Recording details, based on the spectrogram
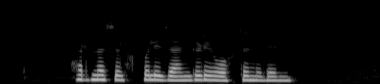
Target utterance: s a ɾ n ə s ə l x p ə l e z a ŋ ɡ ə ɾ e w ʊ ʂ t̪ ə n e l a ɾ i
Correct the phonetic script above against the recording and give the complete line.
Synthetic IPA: h a ɾ n a s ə l x p ə l e z ɑ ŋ ɡ ə ɽ e ɣ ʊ x t̪ ə n e l a ɾ i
